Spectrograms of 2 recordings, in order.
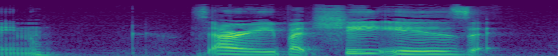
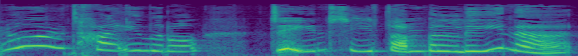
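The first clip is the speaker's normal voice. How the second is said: tiny, much higher-pitched little voice; dainty Thumbelina voice; 12 semitones higher than usual. Acted. Anyone feeling tiny next to him, dainty high voice.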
